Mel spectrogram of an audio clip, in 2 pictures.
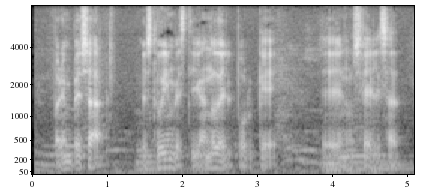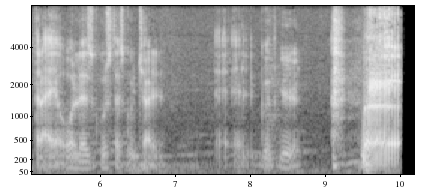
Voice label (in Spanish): provecho voz gruesa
